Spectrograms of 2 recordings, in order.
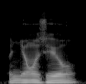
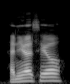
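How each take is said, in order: First: It sounds dull and not bright. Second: It sounds very bright and smiling. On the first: The speaker calls it wrong. "입꼬리를 내린 상태에서 제가 아무리 밝게 하려고 해도 밝게 안 돼요" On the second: The speaker calls it right. "눈까지 웃어보는 거고 기분까지 조금 밝게 해보는 거예요"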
